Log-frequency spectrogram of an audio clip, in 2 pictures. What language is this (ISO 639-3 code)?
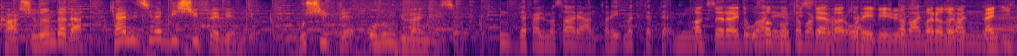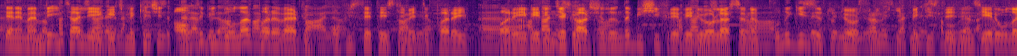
tur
